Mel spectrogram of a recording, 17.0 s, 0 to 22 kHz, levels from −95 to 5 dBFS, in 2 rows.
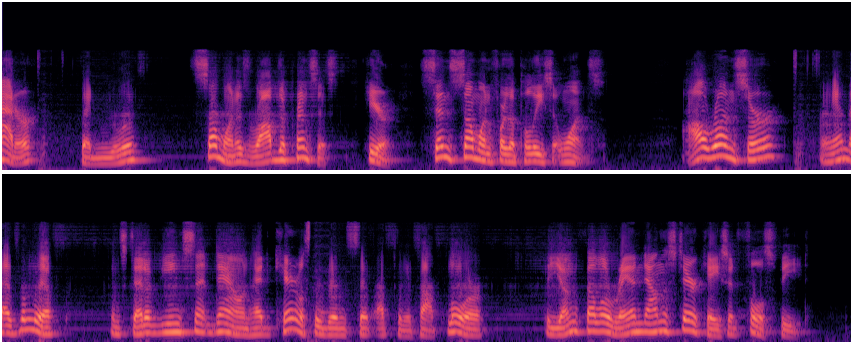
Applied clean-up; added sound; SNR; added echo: neural separator model SepFormer DNS4.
